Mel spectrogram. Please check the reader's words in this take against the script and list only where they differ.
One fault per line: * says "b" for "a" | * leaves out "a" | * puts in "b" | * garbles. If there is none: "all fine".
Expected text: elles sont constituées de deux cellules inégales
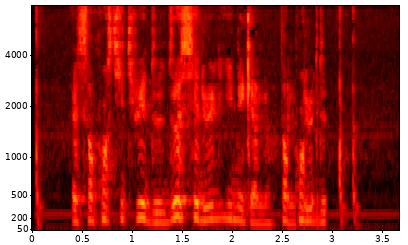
* garbles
